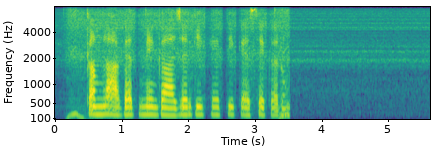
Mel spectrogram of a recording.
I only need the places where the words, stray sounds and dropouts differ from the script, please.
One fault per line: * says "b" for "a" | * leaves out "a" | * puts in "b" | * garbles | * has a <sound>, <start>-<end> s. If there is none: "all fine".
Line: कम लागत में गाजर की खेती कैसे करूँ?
all fine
